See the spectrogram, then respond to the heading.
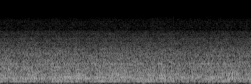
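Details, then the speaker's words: GE three-blade box fan starting and running: steady airy whoosh with soft low hum, much less startup sound than the other fans and no buzzing issue unlike the W22s. "And you may notice that this fan does not have nearly as much of a startup sound to it as any of the other fans in here do."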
